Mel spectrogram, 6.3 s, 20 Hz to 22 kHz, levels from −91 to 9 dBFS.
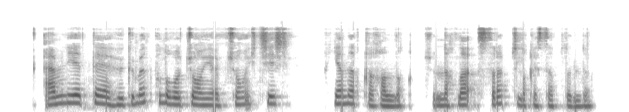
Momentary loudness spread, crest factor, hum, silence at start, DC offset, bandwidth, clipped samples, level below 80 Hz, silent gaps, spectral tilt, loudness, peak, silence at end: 9 LU; 20 dB; none; 0.45 s; under 0.1%; 10.5 kHz; under 0.1%; -72 dBFS; 3.01-3.24 s, 4.15-4.25 s; -3.5 dB/octave; -36 LUFS; -18 dBFS; 0.35 s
